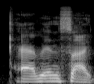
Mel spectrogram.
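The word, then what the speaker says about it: cavansite: Cabin site, just as it's spelled.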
